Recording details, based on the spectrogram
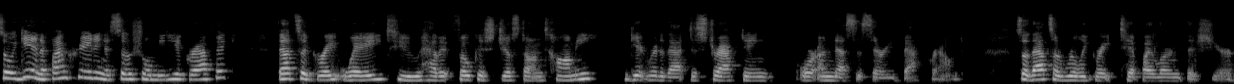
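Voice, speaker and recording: A woman's voice at medium pitch with lively intonation. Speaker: food safety extension specialist giving a webinar. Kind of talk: webinar presentation. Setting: online webinar. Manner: fast.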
